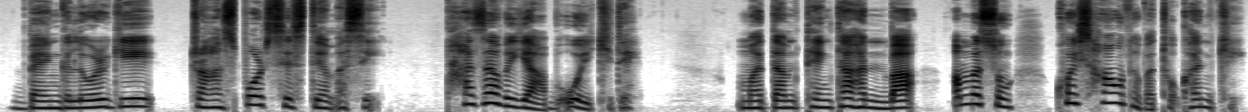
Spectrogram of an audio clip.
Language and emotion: Manipuri, sad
